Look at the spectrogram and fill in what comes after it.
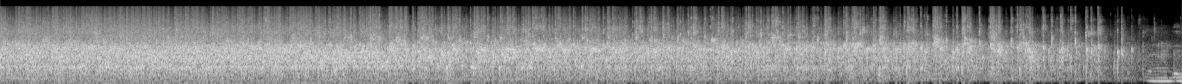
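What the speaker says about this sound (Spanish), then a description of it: "And I'd like to give them a hand." Loud, sustained applause from a hotel conference audience in Buenos Aires, given for the tour staff: a thick roar of many hands clapping that continues for several seconds before cutting off abruptly at the end.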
